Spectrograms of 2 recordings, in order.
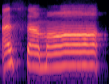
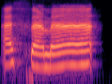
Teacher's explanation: موٹا سا الف ادا ہو رہا ہے، جبکہ السماء یہ ہے باریک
